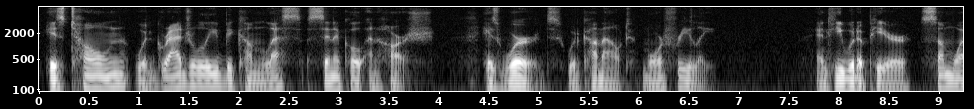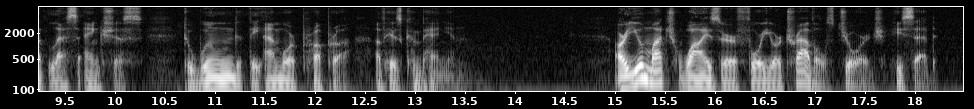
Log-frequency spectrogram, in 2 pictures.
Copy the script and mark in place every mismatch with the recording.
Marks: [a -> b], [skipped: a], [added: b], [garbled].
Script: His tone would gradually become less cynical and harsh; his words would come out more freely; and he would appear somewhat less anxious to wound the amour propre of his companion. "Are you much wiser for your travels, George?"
His tone would gradually become less cynical and harsh; his words would come out more freely; and he would appear somewhat less anxious to wound the amour propre of his companion. "Are you much wiser for your travels, George?" [added: he said]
